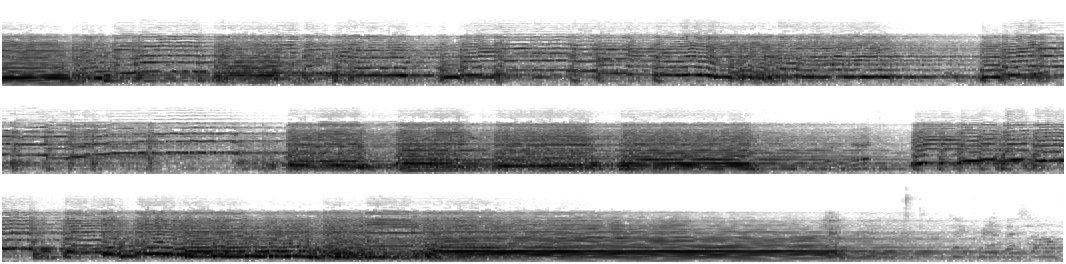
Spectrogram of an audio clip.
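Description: Electric guitar played through an overdrive circuit: single notes and chords with several string bends, ending on a long held chord.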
